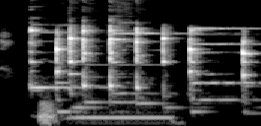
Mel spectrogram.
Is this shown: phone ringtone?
yes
